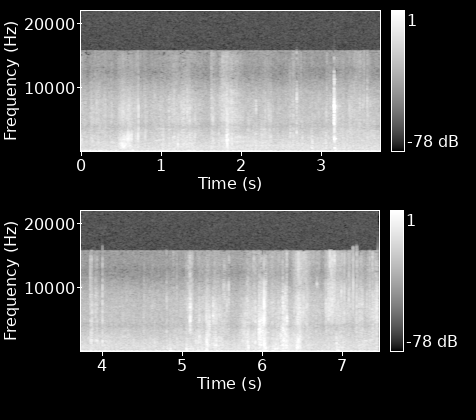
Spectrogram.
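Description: Tyres crunch and grind over loose rocks.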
